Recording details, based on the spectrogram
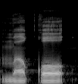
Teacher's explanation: قاف کو موٹا اور قاف پہ قلقلہ بھی کریں گے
